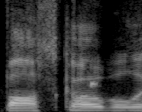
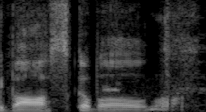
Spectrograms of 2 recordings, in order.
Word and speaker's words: Boscobel: I'm being told that I've been mispronouncing Boscobel. I said Boscobel. It should be Boscobel.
